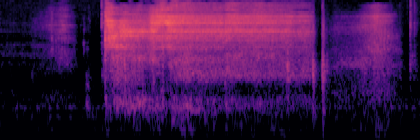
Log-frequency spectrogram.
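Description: A loud, breathy hiss of air close to the microphone, starting suddenly about a second in and held for about two seconds, then a shorter, fainter hiss near the end.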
